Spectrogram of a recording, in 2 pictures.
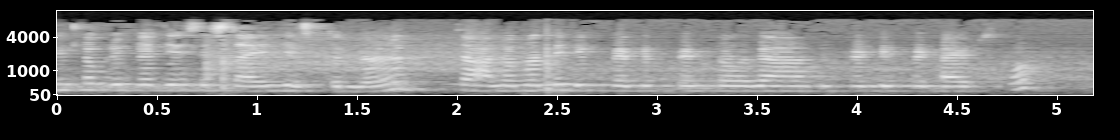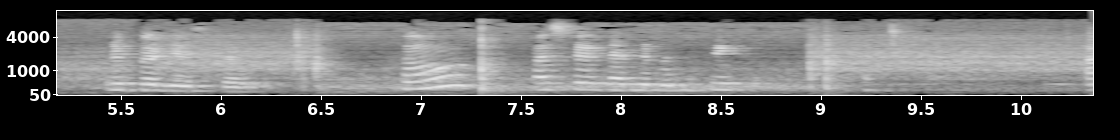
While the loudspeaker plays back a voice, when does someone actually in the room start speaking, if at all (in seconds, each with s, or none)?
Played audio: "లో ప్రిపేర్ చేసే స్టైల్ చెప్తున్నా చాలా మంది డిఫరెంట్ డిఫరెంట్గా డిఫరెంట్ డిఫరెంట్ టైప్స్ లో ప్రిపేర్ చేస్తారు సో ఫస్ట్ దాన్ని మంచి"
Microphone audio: none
